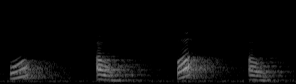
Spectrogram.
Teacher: ओ औ किस प्रकार के वर्ण हैं, जिनका उच्चारण हम कंठ, इसमें क्या होता है? हमारे कंठ की भी सहायता होती है और हमारे ओठों की भी सहायता होती है।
